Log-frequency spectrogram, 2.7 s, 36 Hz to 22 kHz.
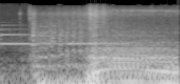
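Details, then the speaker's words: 2011 Ford Crown Victoria P7A, cold start: brief crank then thin steady high squeal over idle; owner suspects drive belt or tensioner. "car nice cold start Borya you're going to hear a belt squeaking that's just because the what do you call it I know the belt on this card so it's either something with a tensioner or the belt itself"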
